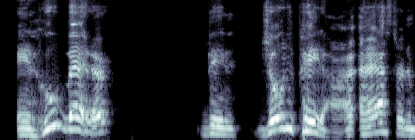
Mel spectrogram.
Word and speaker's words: Padar: who better than Jodie pedar I asked her in the beginning like how do you pronounce her your name and she said like radar I love that because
